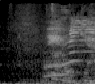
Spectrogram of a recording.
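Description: A long-legged, tabby-and-white male domestic cat, a stray found on the streets of Sydney, Australia, lets out a single drawn-out meow, rising and wavering, over a faint low background hum with no one talking.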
